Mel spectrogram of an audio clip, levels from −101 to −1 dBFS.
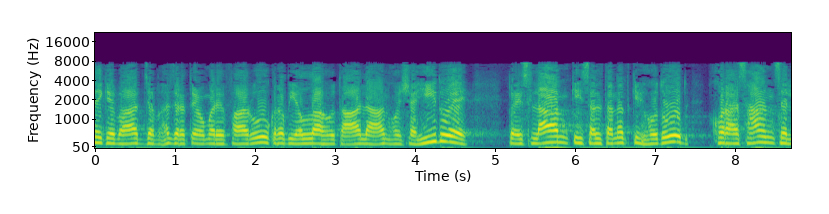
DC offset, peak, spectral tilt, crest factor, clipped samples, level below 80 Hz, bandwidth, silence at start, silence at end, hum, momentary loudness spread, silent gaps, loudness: under 0.1%; 0 dBFS; -6.5 dB/octave; 8 dB; 1%; -48 dBFS; 8 kHz; 0 s; 0 s; none; 7 LU; none; -9 LUFS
